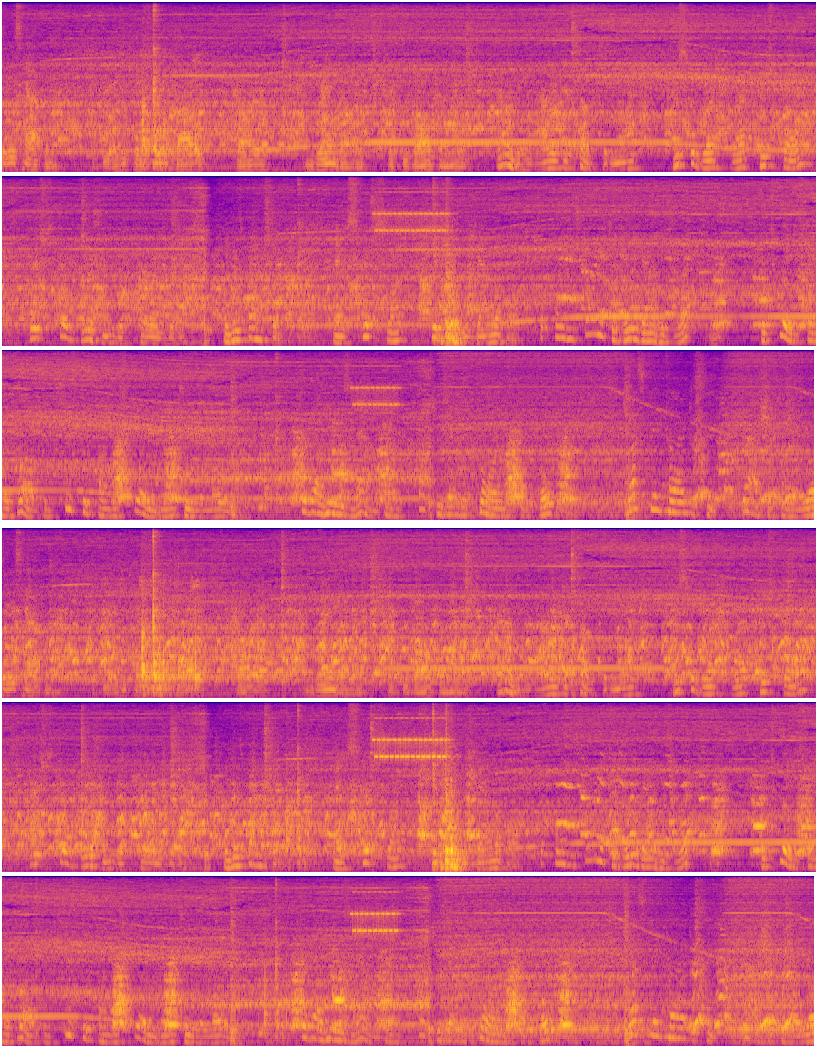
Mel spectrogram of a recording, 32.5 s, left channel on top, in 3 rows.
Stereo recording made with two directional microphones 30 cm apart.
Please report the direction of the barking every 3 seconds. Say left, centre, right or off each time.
right, right, right, right, right, right, right, right, centre, right, right.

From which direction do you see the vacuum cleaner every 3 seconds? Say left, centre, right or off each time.
left, left, left, left, left, left, left, left, centre, right, right.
